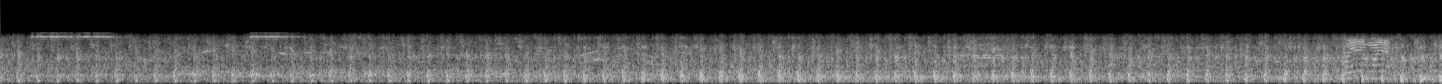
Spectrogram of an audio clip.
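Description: Engine-driven sugarcane juice crusher running with a steady, fast rhythmic beat as cane is fed through its rollers.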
